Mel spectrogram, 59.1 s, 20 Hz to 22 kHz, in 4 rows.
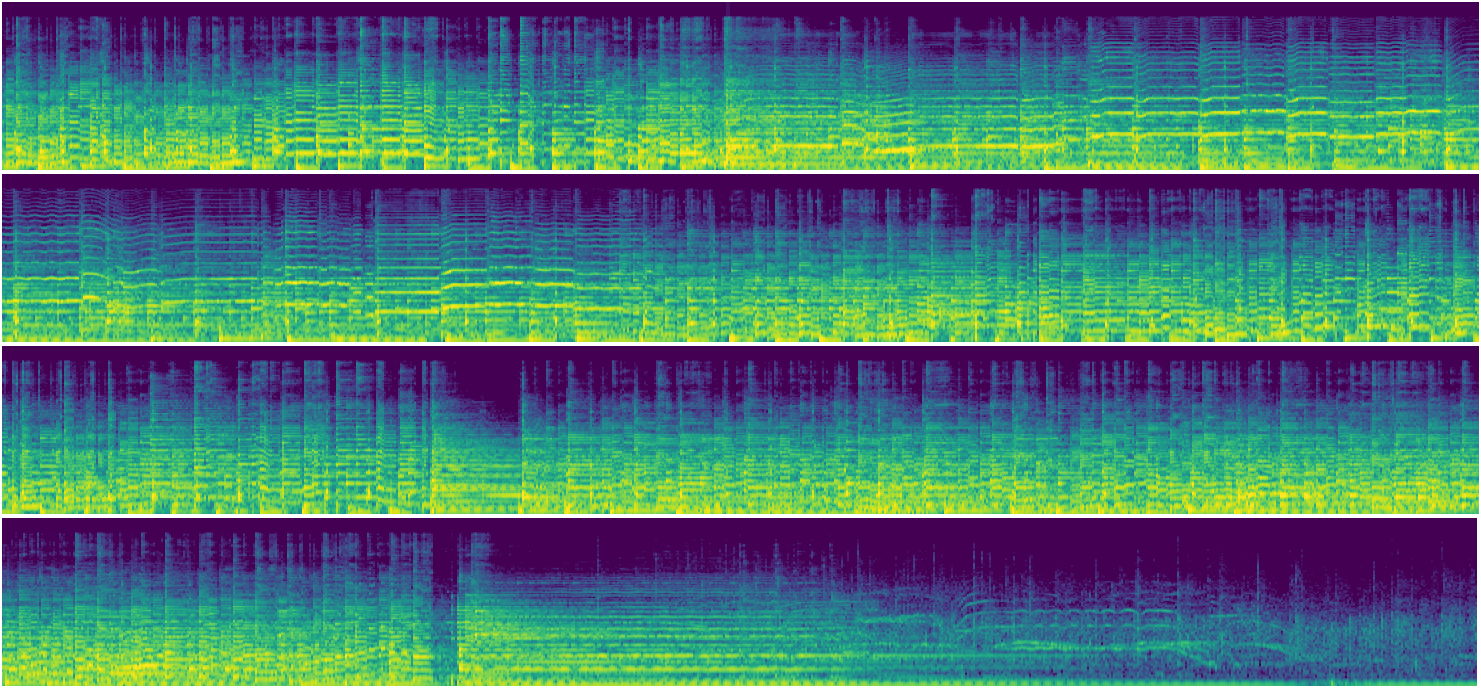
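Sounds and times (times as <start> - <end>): bluegrass band playing: 0.0 - 54.8.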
